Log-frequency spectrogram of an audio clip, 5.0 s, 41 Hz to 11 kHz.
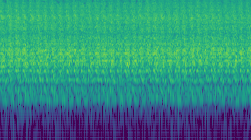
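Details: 1946 Ford truck with 1996 diesel swap, cold rainy day around 49°: steady starter cranking about three and a half turns a second with no catch; diesel cranks but won't start.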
